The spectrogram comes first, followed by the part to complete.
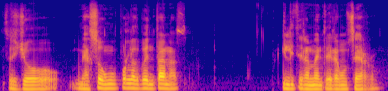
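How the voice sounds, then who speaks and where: Man, guest storyteller in an interview, heavy vocal fry, plays out each quote in the story. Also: medium pitch, moderate pace. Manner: animated storyteller acting out quoted dialogue.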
